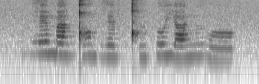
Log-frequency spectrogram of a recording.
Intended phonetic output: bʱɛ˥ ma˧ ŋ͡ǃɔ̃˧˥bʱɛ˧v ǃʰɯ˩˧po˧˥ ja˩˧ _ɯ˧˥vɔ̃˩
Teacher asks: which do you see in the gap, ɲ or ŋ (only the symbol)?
ŋ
